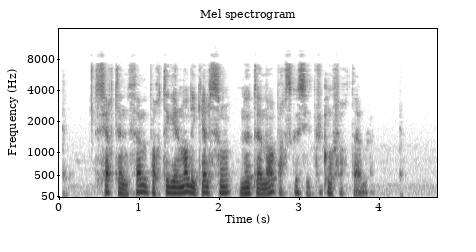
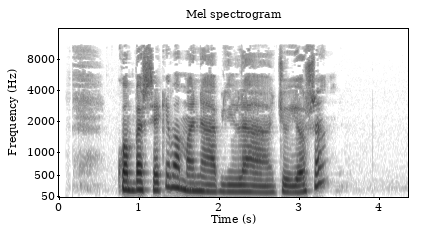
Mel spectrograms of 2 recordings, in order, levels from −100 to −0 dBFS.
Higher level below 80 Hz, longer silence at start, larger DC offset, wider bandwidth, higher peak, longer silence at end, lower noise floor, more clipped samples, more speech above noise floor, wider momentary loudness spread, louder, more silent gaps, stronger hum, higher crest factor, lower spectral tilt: first, -56 dBFS vs -72 dBFS; first, 0.45 s vs 0.25 s; neither; second, 7.8 kHz vs 11.5 kHz; second, -12 dBFS vs -2 dBFS; second, 0.9 s vs 1.05 s; second, -60 dBFS vs -76 dBFS; neither; second, 33 dB vs 54 dB; first, 13 LU vs 8 LU; second, -29 LUFS vs -22 LUFS; neither; neither; second, 16 dB vs 22 dB; first, -7 dB/octave vs -5.5 dB/octave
